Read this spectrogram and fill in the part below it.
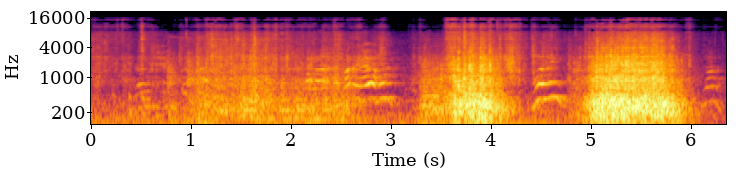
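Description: A large wooden shed scrapes and thumps as it is tipped over.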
